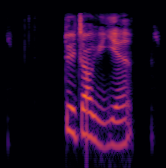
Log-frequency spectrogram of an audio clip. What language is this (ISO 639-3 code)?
zho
